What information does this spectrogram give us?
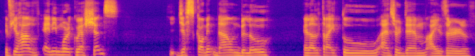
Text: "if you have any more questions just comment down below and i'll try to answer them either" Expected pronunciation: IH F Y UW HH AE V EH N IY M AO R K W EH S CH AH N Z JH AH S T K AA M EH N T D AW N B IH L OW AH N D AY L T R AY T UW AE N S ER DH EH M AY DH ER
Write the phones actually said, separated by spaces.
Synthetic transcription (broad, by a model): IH F Y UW HH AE V EH N IY M AO R K W EH S CH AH N S JH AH S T K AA M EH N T D AW N B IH L OW AH N D AY L T R AY T UW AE N S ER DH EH M AY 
